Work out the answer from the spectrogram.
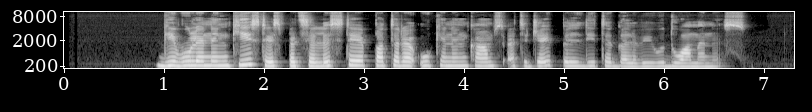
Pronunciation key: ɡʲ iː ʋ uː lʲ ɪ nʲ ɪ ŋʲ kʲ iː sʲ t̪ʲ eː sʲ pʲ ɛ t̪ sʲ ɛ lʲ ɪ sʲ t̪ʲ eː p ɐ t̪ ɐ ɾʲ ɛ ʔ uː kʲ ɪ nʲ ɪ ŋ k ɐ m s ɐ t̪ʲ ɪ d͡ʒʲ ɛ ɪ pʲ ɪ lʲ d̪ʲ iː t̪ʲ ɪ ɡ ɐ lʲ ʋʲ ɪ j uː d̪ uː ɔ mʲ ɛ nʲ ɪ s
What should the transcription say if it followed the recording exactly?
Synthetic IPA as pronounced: ɡʲ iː ʋ uː lʲ ɪ nʲ ɪ ŋʲ kʲ iː sʲ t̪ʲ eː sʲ pʲ ɛ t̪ sʲ ɛ lʲ ɪ sʲ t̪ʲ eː p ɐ t̪ ɐ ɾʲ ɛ ʔ uː kʲ ɪ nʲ ɪ ŋ k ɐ m s ɐ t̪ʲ ɪ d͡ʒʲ ɛ ɪ pʲ ɪ lʲ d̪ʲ iː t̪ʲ ɪ ɡ ɐ lʲ ʋʲ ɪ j uː d̪ u ɔ mʲ ɛ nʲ ɪ s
